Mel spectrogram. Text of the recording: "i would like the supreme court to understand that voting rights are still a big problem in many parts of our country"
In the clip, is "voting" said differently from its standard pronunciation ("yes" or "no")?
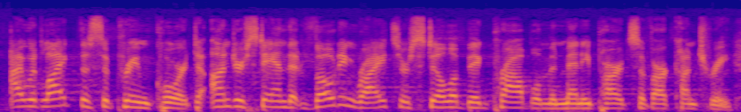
no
